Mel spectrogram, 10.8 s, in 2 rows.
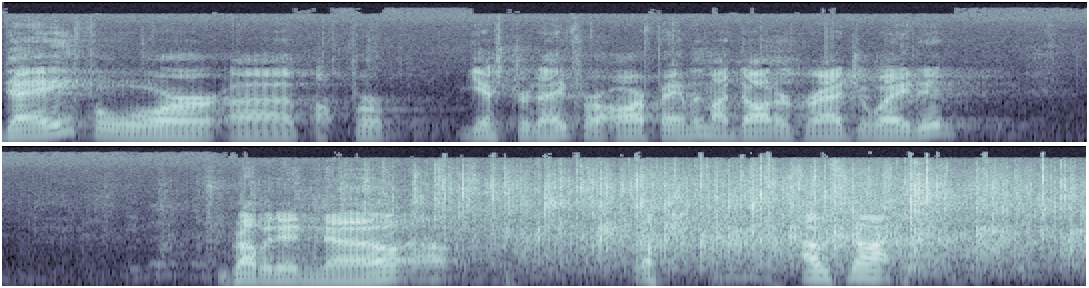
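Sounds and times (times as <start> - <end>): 
speech: 0.0 - 4.9, 6.5 - 7.9, 8.6 - 10.1
audience applause: 6.4 - 10.8.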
